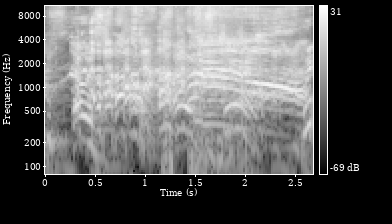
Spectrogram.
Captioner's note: everyone laughing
